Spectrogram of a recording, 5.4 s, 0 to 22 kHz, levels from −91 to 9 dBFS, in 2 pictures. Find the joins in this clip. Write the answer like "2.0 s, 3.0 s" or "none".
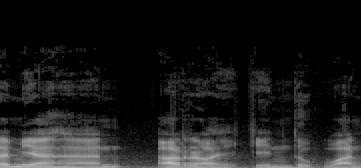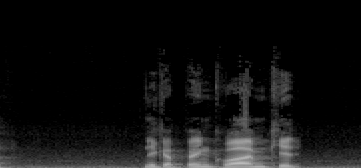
none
